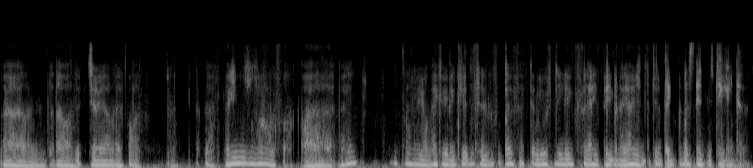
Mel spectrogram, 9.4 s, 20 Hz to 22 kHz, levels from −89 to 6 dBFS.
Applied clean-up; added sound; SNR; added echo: neural diffusion model UNIVERSE++.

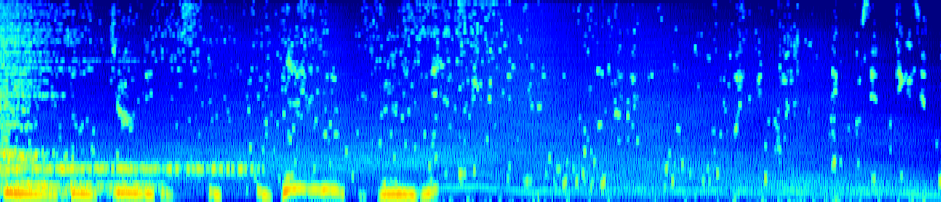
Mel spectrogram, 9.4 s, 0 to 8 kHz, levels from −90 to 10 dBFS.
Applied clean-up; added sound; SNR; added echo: classical method spectral subtraction.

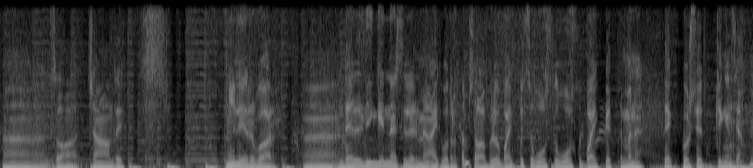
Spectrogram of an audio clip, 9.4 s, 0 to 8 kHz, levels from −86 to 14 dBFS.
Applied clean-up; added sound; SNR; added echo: none; none; none; none.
